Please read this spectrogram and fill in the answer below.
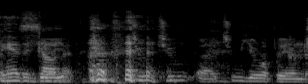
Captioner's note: laughter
